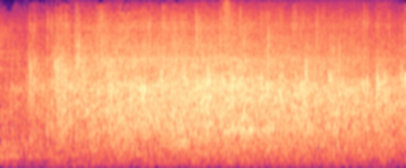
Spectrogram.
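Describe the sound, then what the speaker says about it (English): Sustained audience applause at an event in Nigeria, a dense steady roar of many hands clapping that swells after a brief softer start and holds strong throughout. "Please give them a round of applause."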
